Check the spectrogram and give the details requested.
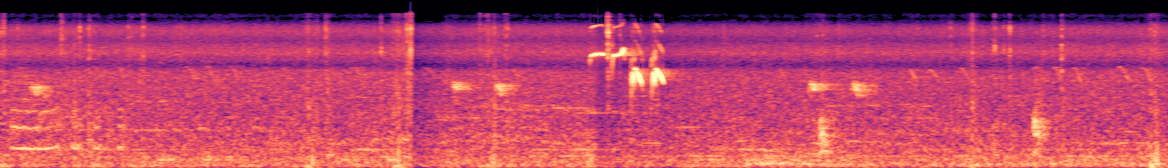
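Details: An actively singing cinereous tit, used as a lure and stimulus for other cinereous tits, gives a quick burst of four sharp, high notes midway through, with faint scattered chirps from other birds and a steady hiss behind.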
